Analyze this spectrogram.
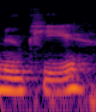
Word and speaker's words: Newquay: nuke way though with a Q but they pronounce it in Newquay I found that out very fast and I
